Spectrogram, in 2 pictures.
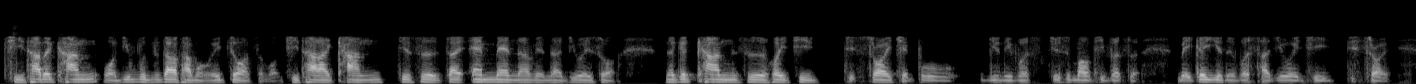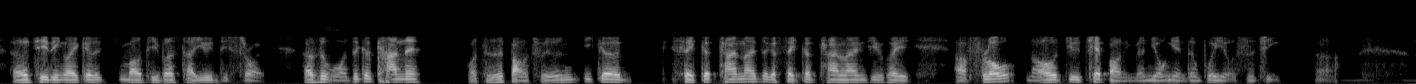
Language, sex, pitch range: Chinese, male, 95-115 Hz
